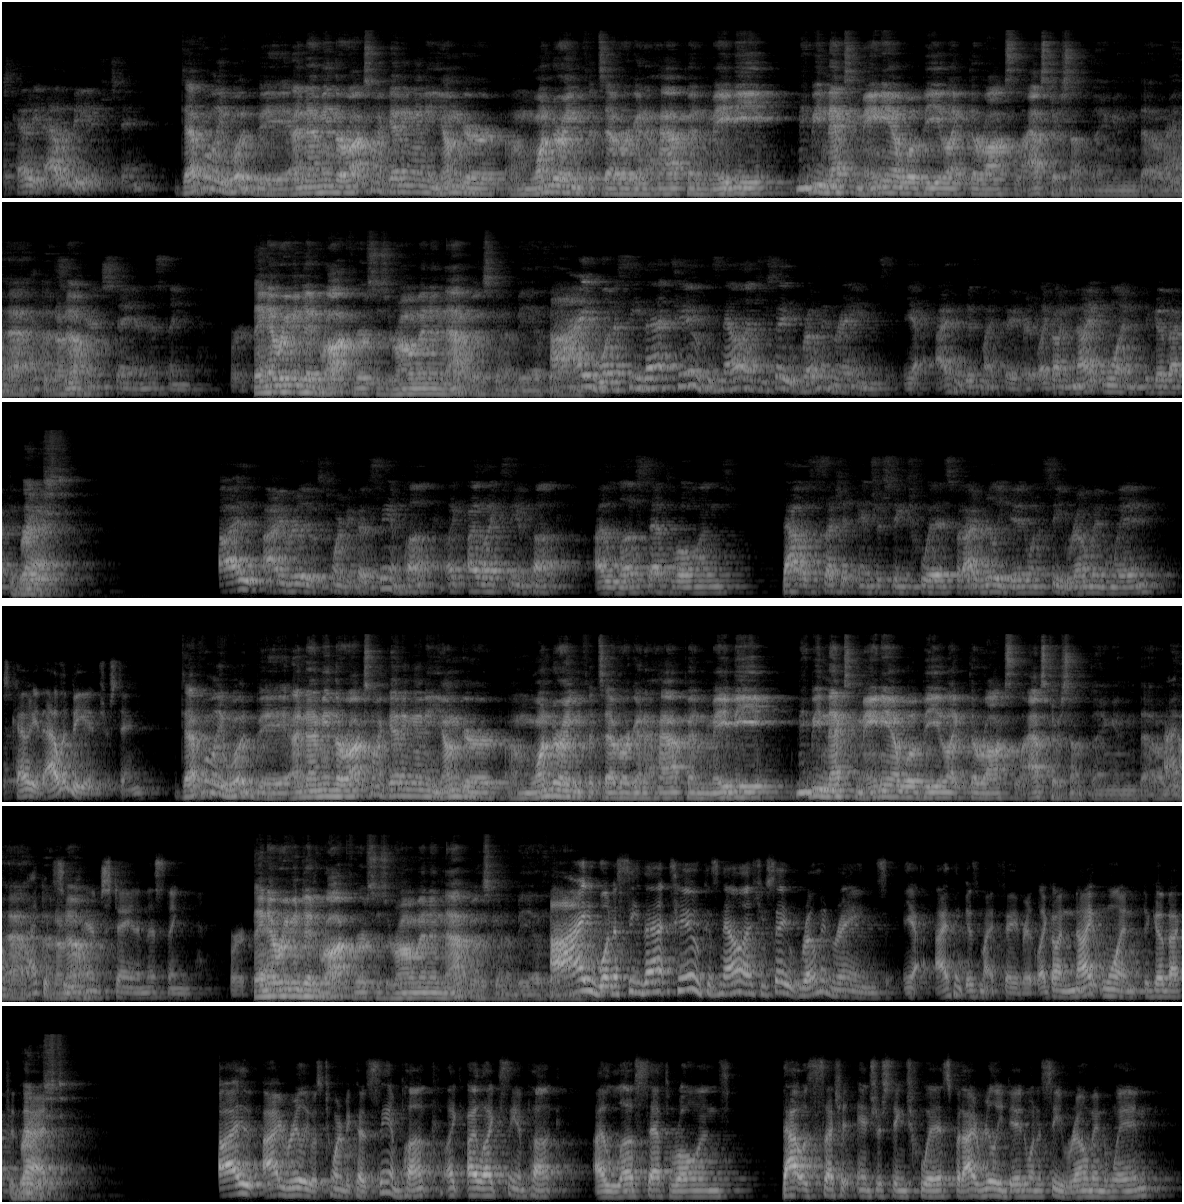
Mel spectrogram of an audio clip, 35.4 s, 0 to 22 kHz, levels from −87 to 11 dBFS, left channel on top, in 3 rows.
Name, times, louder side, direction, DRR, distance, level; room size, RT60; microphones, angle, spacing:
voice 1, 0.0-1.4 11.6-13.7 14.1-14.7 17.3-20.5 20.8-24.0 25.8-29.1 29.5-30.8 31.4-35.1, right 6 dB, 90° right, 9 dB, 0.4 m, -33 dB
voice 2, 1.8-7.7 7.9-12.7 14.3-17.6 23.7-24.1, right 1 dB, 10° right, 1 dB, 0.4 m, -31 dB
4.3 x 2.8 x 3.5 m, 0.93 s
head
